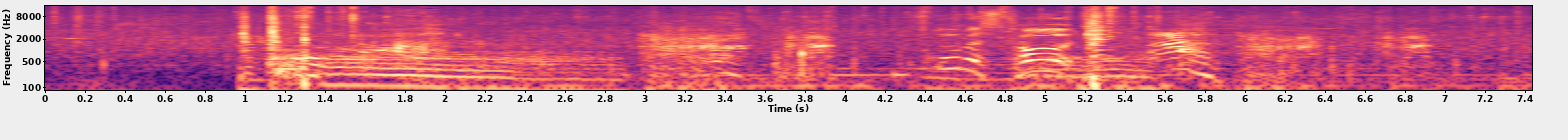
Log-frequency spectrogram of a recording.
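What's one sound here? A man shouts threateningly.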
